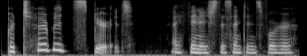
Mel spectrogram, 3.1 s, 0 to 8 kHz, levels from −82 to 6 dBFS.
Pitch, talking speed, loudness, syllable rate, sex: 215 Hz, 155 wpm, -17 LUFS, 5.8 syllables/s, female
